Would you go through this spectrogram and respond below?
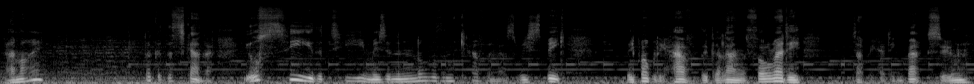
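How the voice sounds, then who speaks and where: An actor playing a cunning, defiant time-travelling adventurer in a science fiction audio drama, wry and deliberate. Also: male voice, mid-range voice, animated, mellow, soft background music, close to an everyday voice. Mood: taunting.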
